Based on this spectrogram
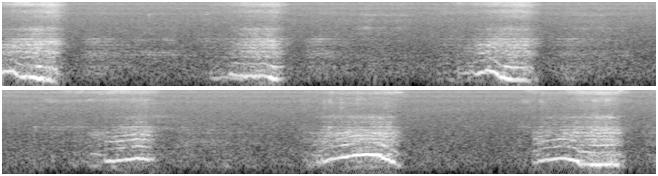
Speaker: Yeah, stop snoring.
